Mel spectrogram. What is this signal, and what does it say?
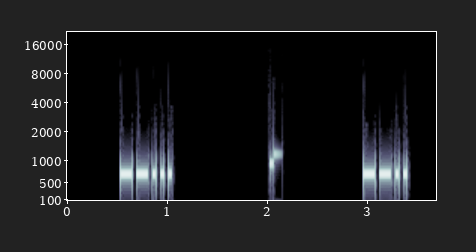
Morse code, heard as a keyed tone, about 30 wpm, 700 Hz. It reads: 7 Z
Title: Single Letter-Number 30wpm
